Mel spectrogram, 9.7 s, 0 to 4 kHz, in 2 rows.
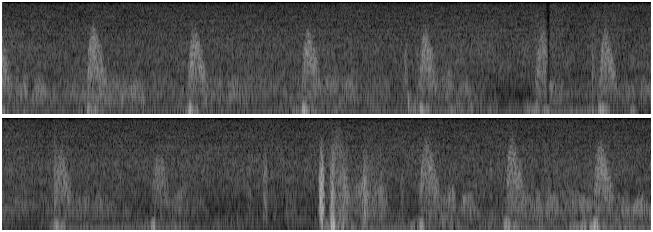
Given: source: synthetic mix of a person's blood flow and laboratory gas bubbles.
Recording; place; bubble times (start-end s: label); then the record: Doppler ultrasound of blood flow; subclavian vein
no bubbles
From the record:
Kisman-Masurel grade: 000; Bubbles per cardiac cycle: 0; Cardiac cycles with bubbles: 0%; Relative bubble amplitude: no bubbles discernible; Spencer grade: 0 (complete lack of bubble signals)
